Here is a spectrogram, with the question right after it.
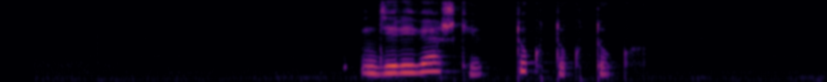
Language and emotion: Russian, neutral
